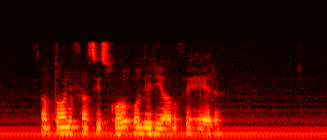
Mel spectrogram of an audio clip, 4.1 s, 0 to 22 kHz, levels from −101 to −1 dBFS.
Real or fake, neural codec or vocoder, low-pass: real; none; 7.2 kHz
